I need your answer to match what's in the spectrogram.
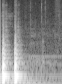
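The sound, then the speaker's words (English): Two quick, solid knocks of knuckles on a solid wooden desk, fairly loud, spaced about a quarter second apart, each with a short dull ring before fading to quiet. “Okay, these things can be a particle, like a little particle that makes up the solid desk I'm knocking on right here.”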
